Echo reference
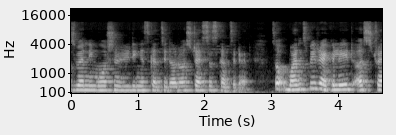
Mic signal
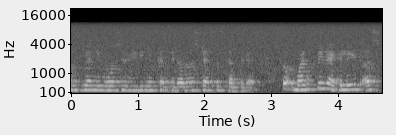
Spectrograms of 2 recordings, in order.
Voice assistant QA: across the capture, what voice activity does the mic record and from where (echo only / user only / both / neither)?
echo only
